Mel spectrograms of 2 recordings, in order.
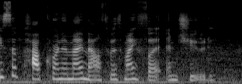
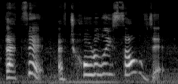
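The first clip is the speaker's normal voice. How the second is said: proud bark; 10 semitones higher than usual. A narrator's reading. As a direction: shout it like you've cracked the case. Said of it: "as he barked and said".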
